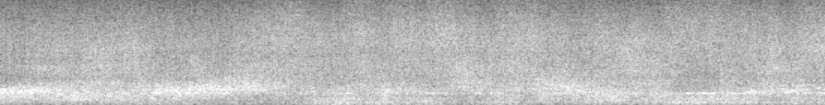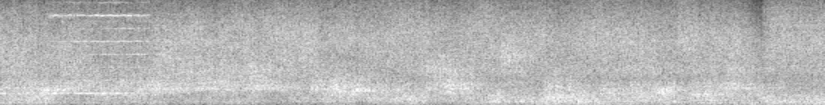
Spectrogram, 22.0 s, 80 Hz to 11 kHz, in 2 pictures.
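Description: Forrest Model 480P high-speed horizontal bandsaw running, its 1-inch scallop-edge knife blade cutting slowly through a high-density mineral fiber insulation block as the table is pushed through. The sound is a steady, loud hiss over a low hum.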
